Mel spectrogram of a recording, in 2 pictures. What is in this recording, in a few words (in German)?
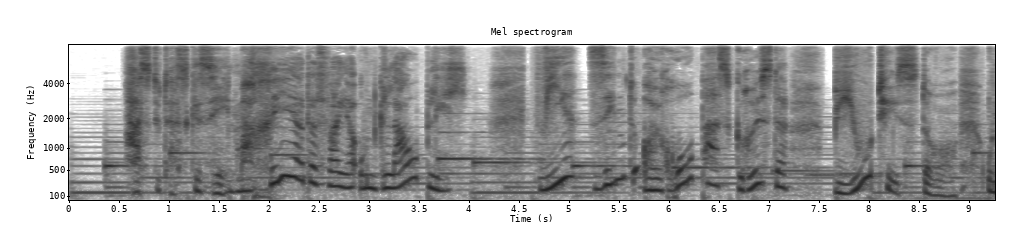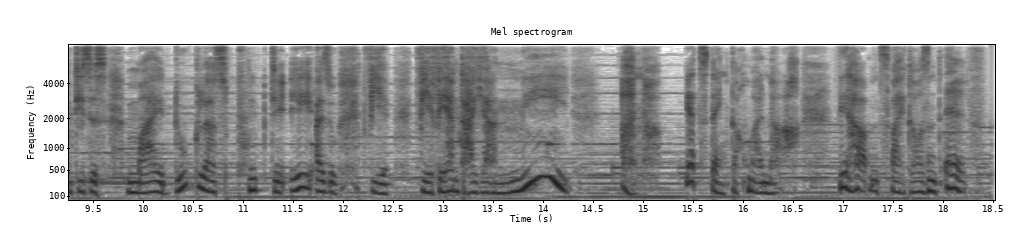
Kommentar, frauen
